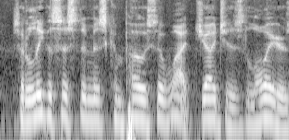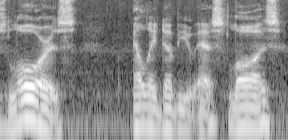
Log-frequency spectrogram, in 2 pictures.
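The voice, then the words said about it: New York accent. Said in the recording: “My New York accent comes out sometimes.”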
